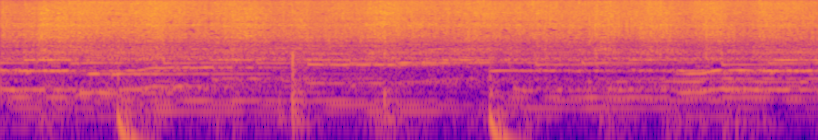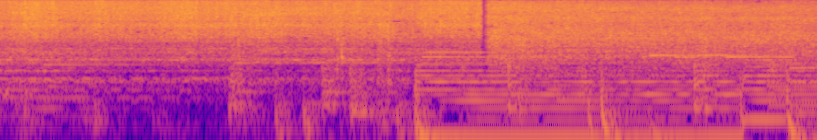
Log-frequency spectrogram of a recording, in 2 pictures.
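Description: Shredded cabbage frying in a pan, a steady sizzle, stirred with a wooden spatula, over background music.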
